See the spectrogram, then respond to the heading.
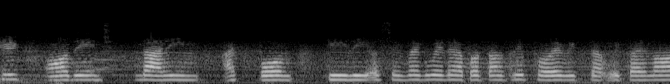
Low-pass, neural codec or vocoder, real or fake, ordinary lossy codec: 7.2 kHz; codec, 16 kHz, 0.4 kbps, LongCat-Audio-Codec; fake; none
